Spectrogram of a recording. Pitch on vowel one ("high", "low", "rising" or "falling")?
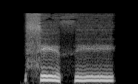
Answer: falling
